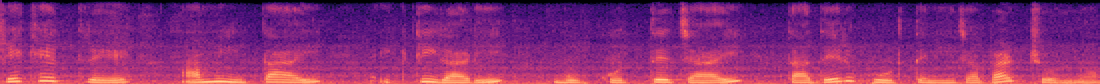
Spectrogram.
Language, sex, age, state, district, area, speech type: Bengali, other, 45-60, West Bengal, Purulia, rural, spontaneous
